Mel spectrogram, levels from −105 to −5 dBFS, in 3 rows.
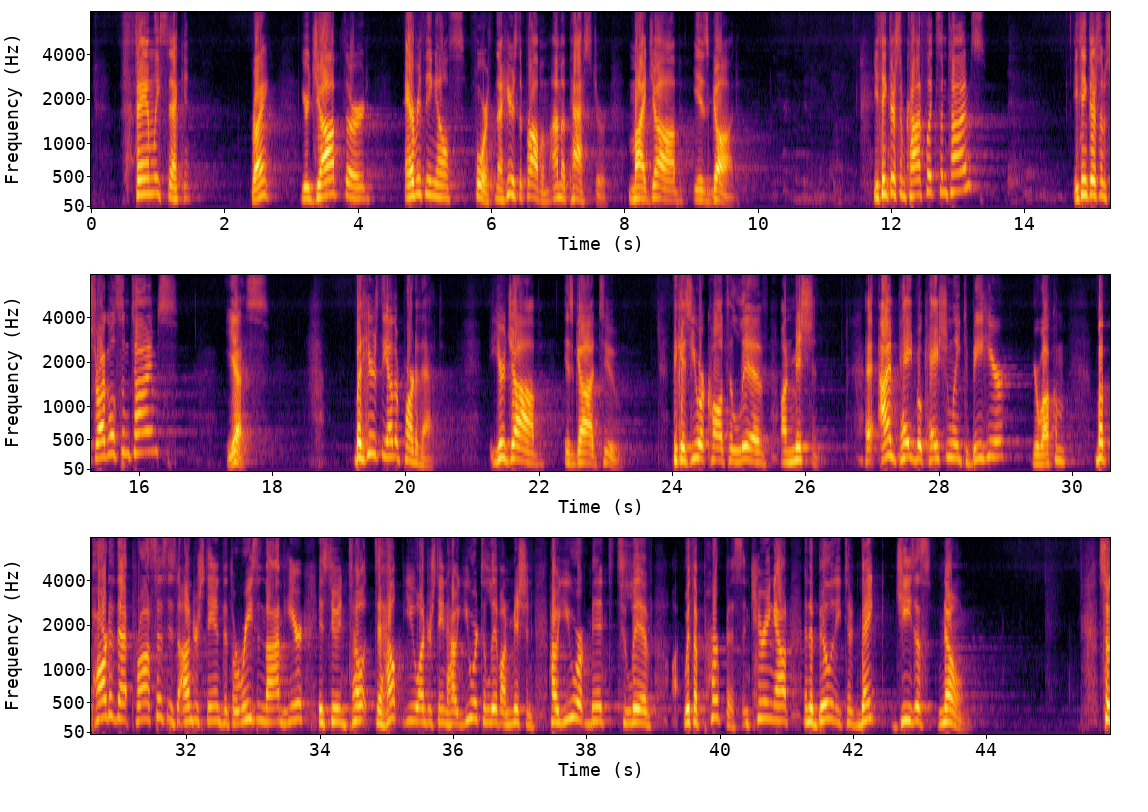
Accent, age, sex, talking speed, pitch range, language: American, 50-69, male, 140 wpm, 180-230 Hz, English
